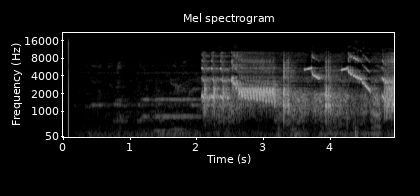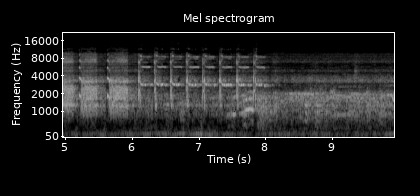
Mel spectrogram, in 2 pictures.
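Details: Common myna calling. After two quiet seconds a loud burst begins: short clicks, upward and downward whistled slurs, and a run of sharp repeated notes, with a steady chattering wash underneath until the end.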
